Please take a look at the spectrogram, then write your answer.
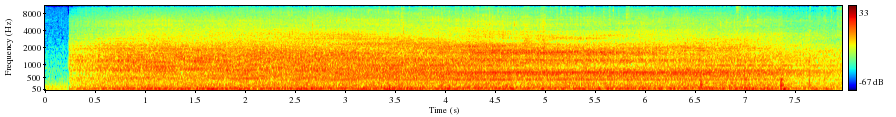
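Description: A running model missile boat built by young ship modellers gives off a steady, loud motor whine and rush that starts abruptly and holds constant, like a small motorboat close by.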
